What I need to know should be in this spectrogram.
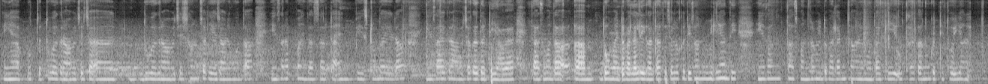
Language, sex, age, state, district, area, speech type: Dogri, female, 18-30, Jammu and Kashmir, Kathua, rural, spontaneous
